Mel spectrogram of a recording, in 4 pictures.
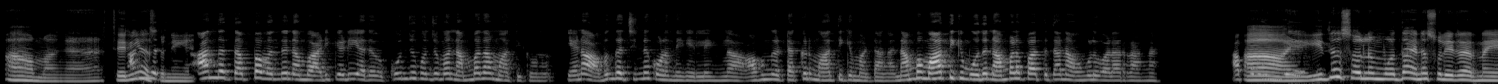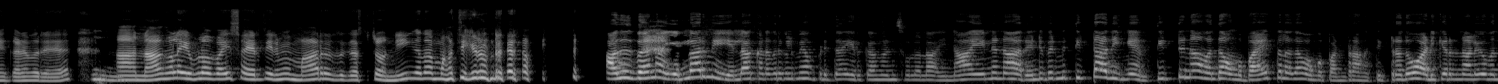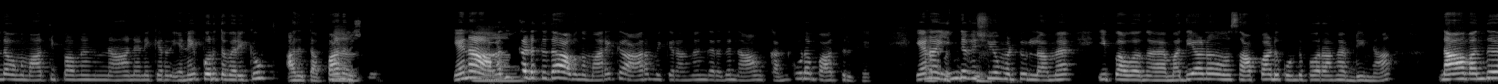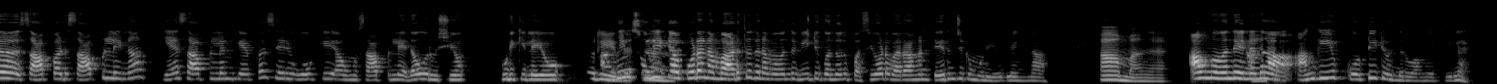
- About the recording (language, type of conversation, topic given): Tamil, podcast, பிள்ளைகளுடன் நேர்மையான உரையாடலை நீங்கள் எப்படி தொடங்குவீர்கள்?
- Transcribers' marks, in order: other noise; laughing while speaking: "நீங்க தான் மாத்திக்கணும்றாரு"; other background noise; drawn out: "அ"; unintelligible speech; chuckle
